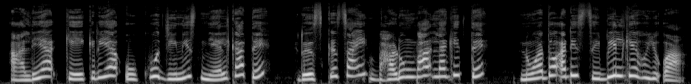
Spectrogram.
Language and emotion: Santali, surprised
